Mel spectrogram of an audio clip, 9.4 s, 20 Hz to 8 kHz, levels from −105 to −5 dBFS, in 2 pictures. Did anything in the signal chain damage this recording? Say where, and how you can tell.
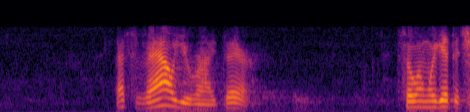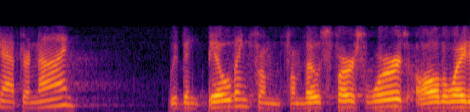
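Yes, the codec stage is the main culprit, all the way through. It has the buzzy, gravelly grain of the GSM full-rate codec, clearly audible, and the band sits at roughly 250 Hz to 3.4 kHz, which fits a 13 kbps full-rate stream. Its coarse pulse excitation is what roughens the speech.

Then there's automatic gain rising in the call processing, from 6.23 s to 9.36 s. Speech and background swell together by about 8 dB over those three seconds, because the gain control judged the input too quiet and slowly cranked it up. The mic's high-pass bass trim is normal.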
